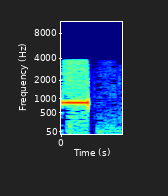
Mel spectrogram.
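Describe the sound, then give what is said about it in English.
A single answering machine beep signals the start of recording: one steady, clear mid-pitched tone lasting under half a second, then silence. “I cannot come to the phone right now, so please leave a message after the beep. At the tone, please record your message.”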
